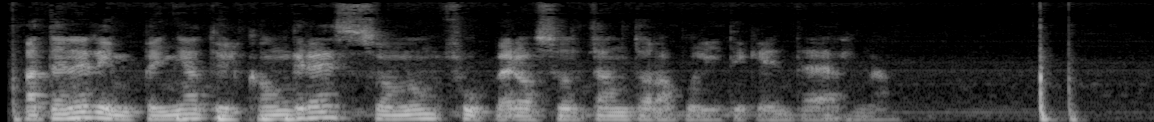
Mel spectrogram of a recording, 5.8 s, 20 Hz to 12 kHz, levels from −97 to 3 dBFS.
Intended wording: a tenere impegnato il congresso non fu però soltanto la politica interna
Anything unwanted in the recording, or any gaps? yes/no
no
